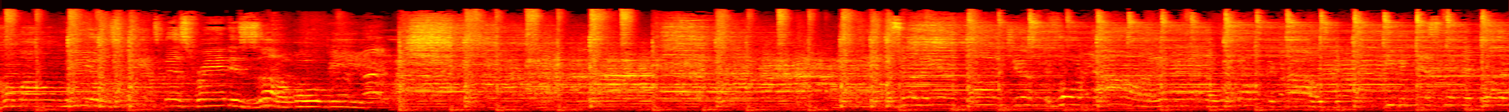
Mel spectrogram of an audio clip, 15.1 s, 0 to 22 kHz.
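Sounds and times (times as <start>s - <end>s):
drum kit steady beat: 0.0s - 1.7s, 3.9s - 15.0s
electric guitar: 0.0s - 15.0s
upright bass: 0.0s - 15.0s.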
